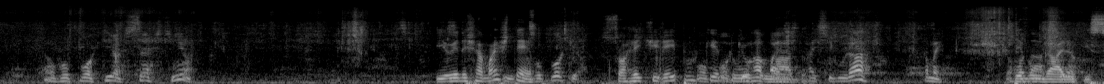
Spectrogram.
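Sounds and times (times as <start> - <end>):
soft rustle of branch: 0.0 - 6.8, 7.5 - 11.0.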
